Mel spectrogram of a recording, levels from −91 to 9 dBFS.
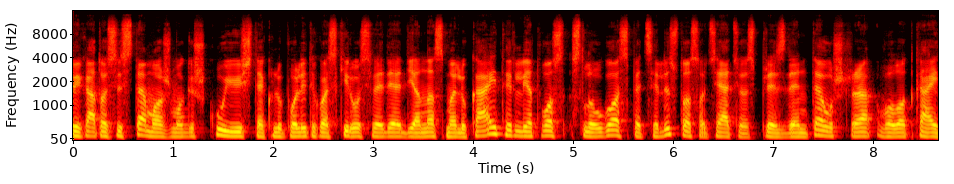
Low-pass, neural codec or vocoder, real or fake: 14.4 kHz; vocoder, 44.1 kHz, 128 mel bands, Pupu-Vocoder; fake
